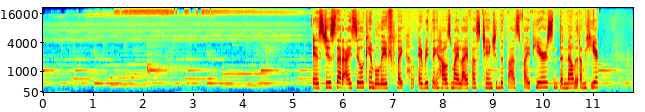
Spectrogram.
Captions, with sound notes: (soft music continues) (bird chirps) It's just that I still can't believe everything, how my life has changed in the past five years now that I'm here.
